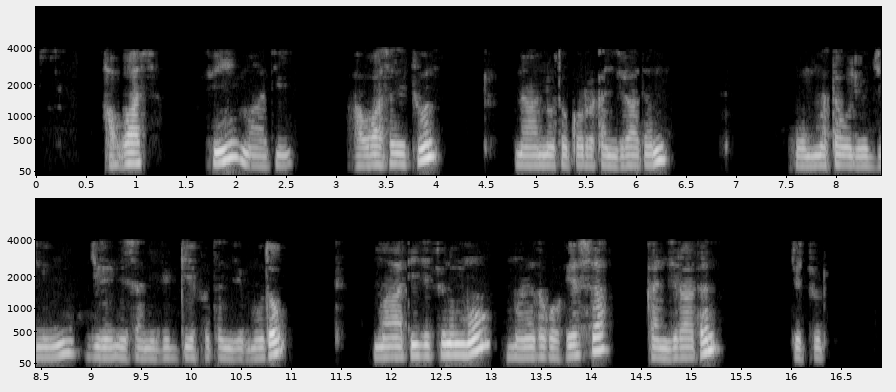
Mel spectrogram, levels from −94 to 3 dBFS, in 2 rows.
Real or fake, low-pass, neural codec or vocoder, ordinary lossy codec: fake; 7.2 kHz; vocoder, 22.05 kHz, 80 mel bands, Vocos; AAC, 16 kbps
